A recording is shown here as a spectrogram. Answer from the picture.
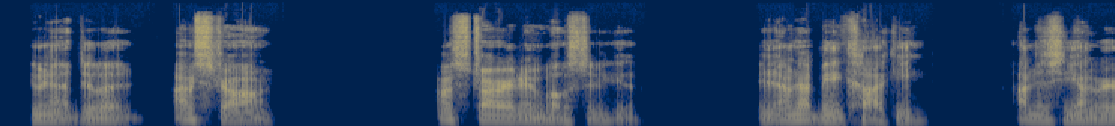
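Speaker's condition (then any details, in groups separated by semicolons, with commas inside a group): Multiple system atrophy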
